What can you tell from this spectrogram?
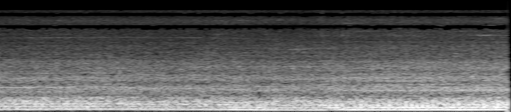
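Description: A vehicle engine running with a steady low hum, growing a little louder from about three seconds in.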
